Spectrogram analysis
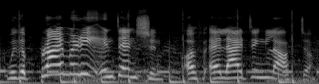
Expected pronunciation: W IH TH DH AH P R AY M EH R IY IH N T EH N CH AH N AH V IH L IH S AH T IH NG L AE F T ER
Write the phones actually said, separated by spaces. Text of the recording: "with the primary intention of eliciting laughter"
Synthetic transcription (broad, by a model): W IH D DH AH P R AY M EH R IY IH N T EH N SH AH N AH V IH L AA AH T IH NG L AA F T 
